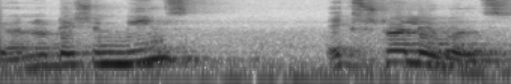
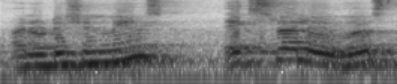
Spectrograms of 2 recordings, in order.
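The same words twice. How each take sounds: First: Said in the usual way. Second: Slow, deliberate repeat of the definition. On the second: Shown as a demonstration. Teacher repeating the definition to students, very slowly. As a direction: spell it out word by word so it sticks.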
